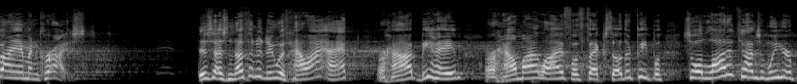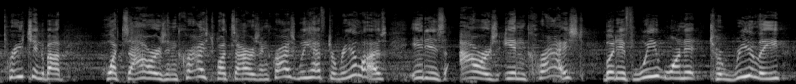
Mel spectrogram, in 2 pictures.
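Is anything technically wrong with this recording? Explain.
No, there's nothing technically wrong here that I can hear, so there's nothing to flag.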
